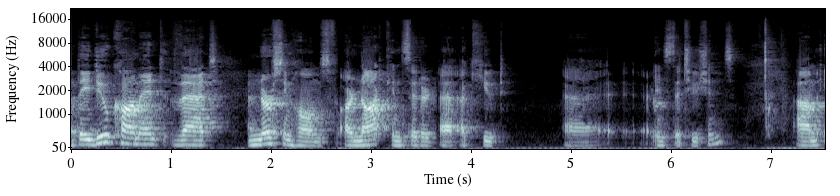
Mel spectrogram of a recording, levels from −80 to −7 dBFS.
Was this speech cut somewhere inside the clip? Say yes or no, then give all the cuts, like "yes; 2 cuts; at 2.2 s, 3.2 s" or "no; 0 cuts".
yes; 4 cuts; at 1.8 s, 2.7 s, 3.6 s, 5.8 s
